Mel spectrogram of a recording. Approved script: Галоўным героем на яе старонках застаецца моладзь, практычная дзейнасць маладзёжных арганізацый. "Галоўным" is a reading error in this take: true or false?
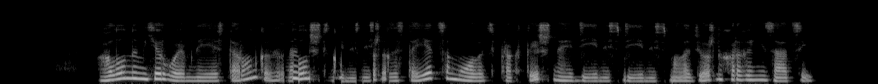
false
